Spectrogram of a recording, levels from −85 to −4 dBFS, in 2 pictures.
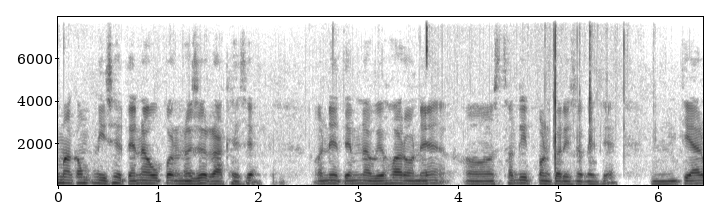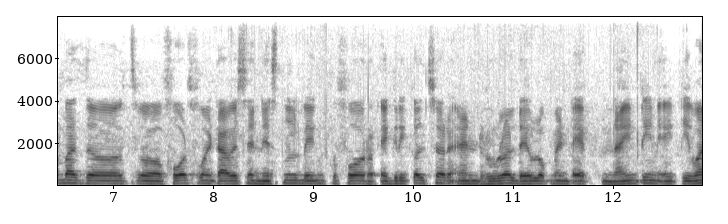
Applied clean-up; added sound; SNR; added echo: neural mask model Resemble Enhance denoiser.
